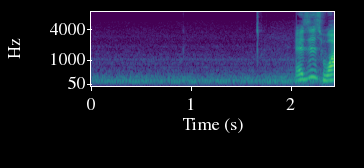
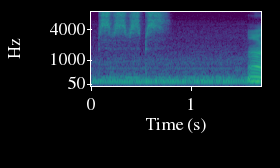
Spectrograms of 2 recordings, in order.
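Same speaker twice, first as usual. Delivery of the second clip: cat call psst; 10 dB quieter, faster than usual. Real, not acted. Calling the cat again.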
